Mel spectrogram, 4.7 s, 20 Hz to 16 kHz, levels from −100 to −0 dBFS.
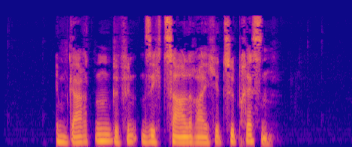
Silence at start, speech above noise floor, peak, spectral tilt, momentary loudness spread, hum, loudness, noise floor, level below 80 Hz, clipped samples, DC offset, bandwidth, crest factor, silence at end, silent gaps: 0.75 s; 56 dB; -6 dBFS; -4 dB/octave; 9 LU; none; -26 LUFS; -82 dBFS; -50 dBFS; under 0.1%; under 0.1%; 11.5 kHz; 22 dB; 1.1 s; none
